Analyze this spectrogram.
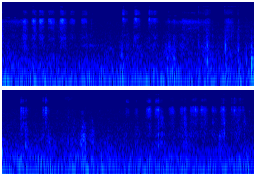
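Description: Faint scratching and tapping of a liquid chalk marker's tip on a coated black colouring card: an irregular run of small ticks as the tip is worked over the page.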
